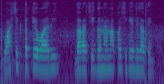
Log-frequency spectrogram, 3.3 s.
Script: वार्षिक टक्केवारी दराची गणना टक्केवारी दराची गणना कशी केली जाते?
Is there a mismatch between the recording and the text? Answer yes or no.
yes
